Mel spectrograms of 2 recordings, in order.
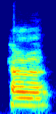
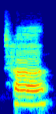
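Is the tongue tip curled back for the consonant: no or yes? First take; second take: yes; no. First: The t is made with the tongue curled back. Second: The t is made with a flat tongue tip.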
